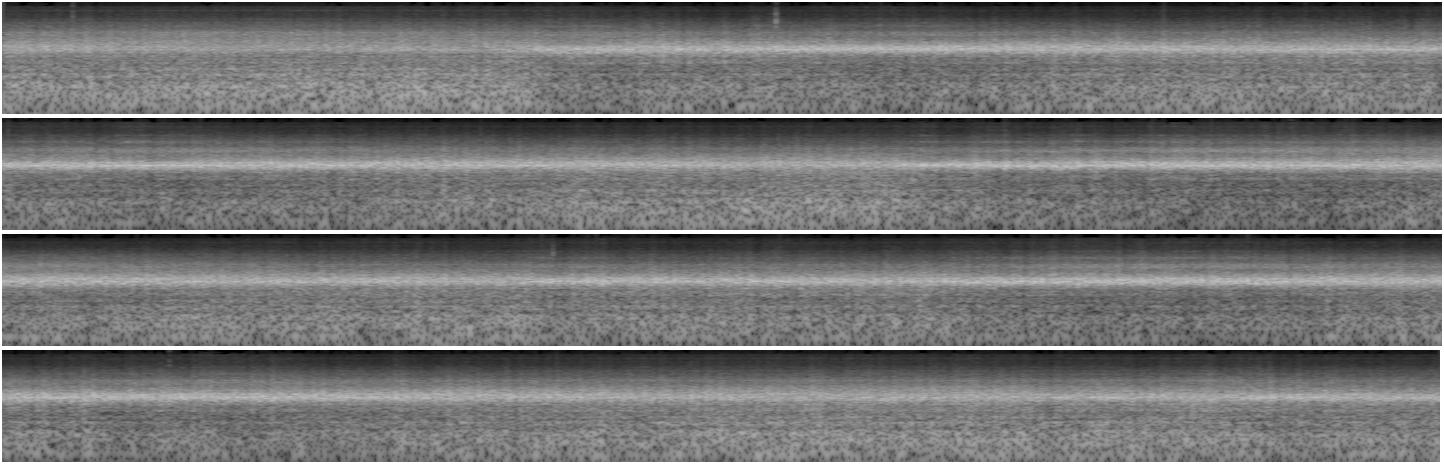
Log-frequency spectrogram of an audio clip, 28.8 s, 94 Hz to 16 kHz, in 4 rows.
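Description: Super Hakucho limited express electric train (789 series) running at speed through the Seikan undersea rail tunnel: a steady, unbroken rumble of wheels on rail with a strong hiss high up, enclosed by the tunnel.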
